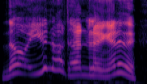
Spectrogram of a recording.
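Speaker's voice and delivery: high, mock angry repeat; a hammed-up echo of the angry clip; imitating an angry woman. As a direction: parrot her angry line way up high. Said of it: "Japanese people can get angry".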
